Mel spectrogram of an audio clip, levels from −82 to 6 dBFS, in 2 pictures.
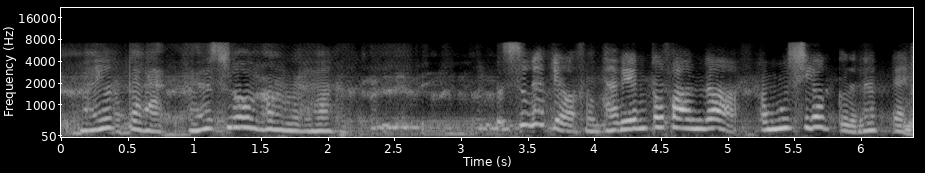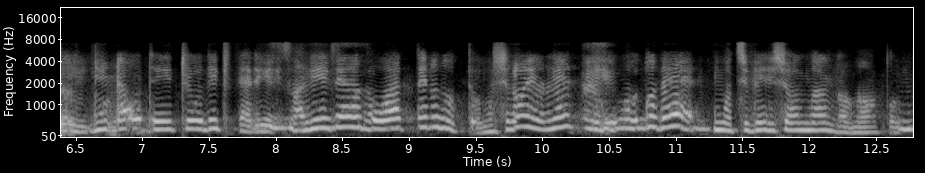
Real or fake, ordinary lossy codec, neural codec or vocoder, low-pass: fake; none; codec, 16 kHz, 1 kbps, FreqCodec, smaller model; 7.2 kHz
